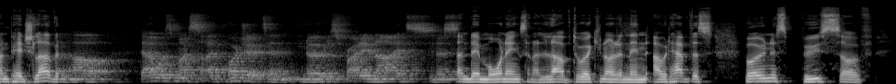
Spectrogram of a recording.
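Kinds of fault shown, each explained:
Switch to a distant microphone: from 0.59 s the speech turns hollow, roomy and about 10 dB quieter, likely from a far microphone. Close sound returns at 4.57 s.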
